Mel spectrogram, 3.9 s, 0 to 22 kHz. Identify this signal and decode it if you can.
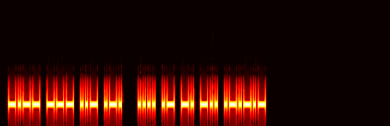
Morse code, heard as a keyed tone, about 50 wpm, 700 Hz. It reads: YOUR HAND.
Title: Sentences from Top 400 Words 50wpm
